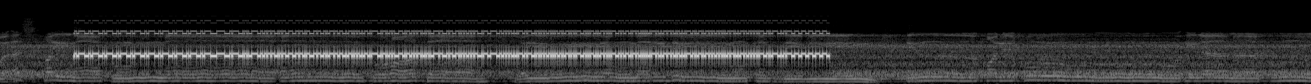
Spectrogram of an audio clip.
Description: NAVTEX (SITOR-B), 100 baud, 170 Hz shift, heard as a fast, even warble, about 1500 Hz centre. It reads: ZCZC BA51 CONTAINER ADRIFT IN PSN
